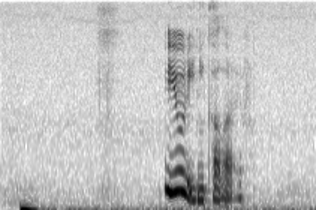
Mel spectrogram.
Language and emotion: Russian, sad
